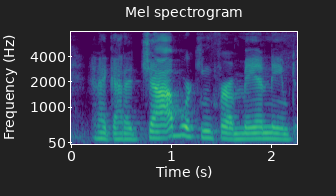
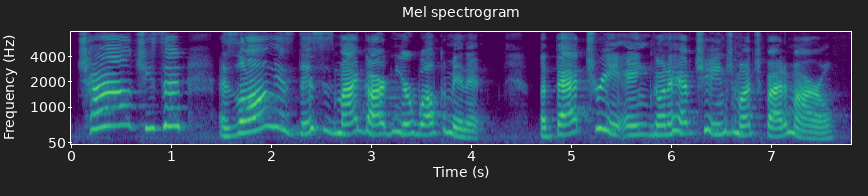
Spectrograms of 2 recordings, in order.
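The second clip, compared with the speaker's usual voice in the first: Gloria Dump voice; 9 semitones higher, 6 dB louder than usual. Acted. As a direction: speak up high and unhurried.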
